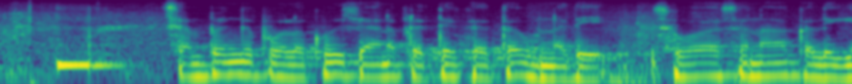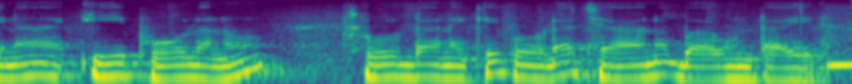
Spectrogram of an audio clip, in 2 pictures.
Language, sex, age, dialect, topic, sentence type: Telugu, male, 25-30, Central/Coastal, agriculture, statement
